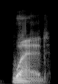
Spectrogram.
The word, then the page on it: wed: British English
